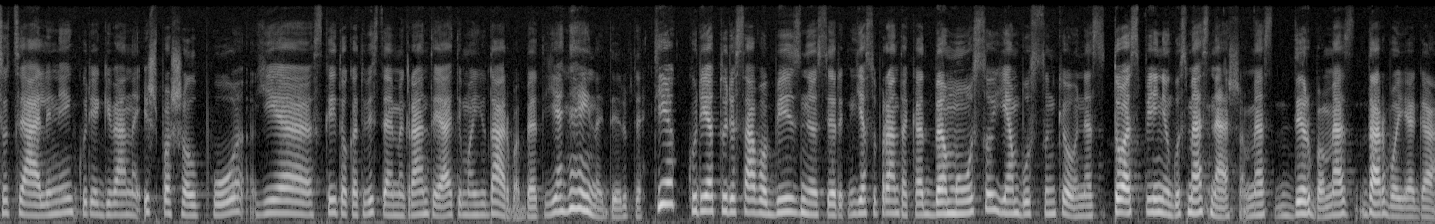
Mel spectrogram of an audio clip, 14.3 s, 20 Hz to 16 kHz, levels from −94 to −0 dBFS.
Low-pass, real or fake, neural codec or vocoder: 14.4 kHz; real; none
